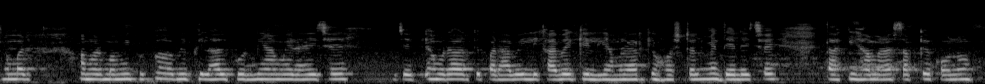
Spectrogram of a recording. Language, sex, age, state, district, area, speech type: Maithili, female, 18-30, Bihar, Purnia, rural, spontaneous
